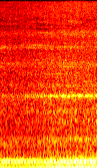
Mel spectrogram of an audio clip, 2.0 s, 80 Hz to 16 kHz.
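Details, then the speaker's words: 1995 Nissan pickup 3.0L V6 with Flowmaster 40 2.5-inch cat-back exhaust, previously cutting out when warm: smooth, even low idle hum, no misses, stumbles or knocks; normal idle. "isn't that custom exhaust sounds pretty awesome six cylinders Bremen flowmaster 40 two and a half inch all the way from the cat back running good finally"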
